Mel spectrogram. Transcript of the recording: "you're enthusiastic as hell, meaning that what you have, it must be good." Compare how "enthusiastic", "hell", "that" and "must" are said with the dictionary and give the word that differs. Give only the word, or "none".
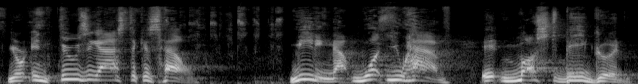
none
